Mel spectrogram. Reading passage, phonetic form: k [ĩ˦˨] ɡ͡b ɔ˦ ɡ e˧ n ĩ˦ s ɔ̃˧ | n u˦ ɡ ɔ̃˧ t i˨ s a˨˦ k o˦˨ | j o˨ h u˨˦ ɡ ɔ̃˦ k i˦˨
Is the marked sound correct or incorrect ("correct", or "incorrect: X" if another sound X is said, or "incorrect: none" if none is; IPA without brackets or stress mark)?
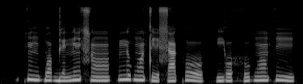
incorrect: ĩ˦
